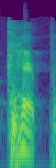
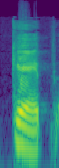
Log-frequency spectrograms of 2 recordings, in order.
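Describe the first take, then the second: First: খ্যাপ with a puff after the K; aspirated K variant. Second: ক্যাপ with an unaspirated K; plain K variant. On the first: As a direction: say খ্যাপ with a breathy খ onset. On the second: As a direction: say ক্যাপ with a plain ক, little breath. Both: Shown as a demonstration. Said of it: "আবার খ্যাপ".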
